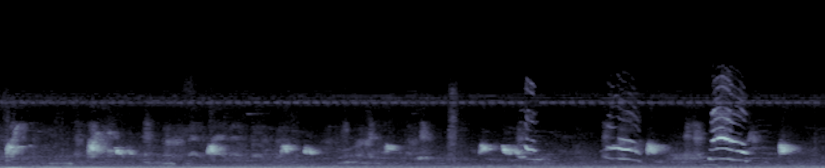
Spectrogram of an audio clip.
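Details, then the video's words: Hungry cats or kittens asking for food give short, high, squeaky mews in quick succession, then several longer arched calls that drop in pitch, over a faint low hum. "Hungry cats meowing compilation"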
